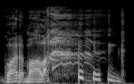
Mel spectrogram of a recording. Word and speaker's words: Guatemala: Hello to you from Russia, from Florida, from Guatemala. Wait, did I say that right? Guatemala. I added an extra syllable in there.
